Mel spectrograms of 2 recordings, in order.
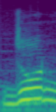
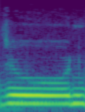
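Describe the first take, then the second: First: It is said in a harsh, angry-sounding tone. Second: It is said in a soft, gentle tone.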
